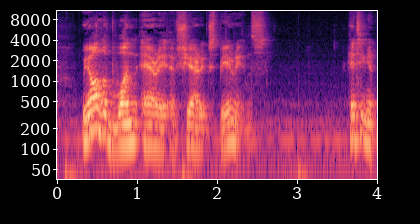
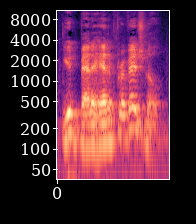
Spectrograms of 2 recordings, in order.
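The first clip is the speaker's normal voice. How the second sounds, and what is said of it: Weak put-on American accent. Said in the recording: “I don't know why I made that voice American. I don't do a good American voice”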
